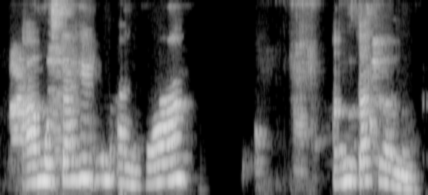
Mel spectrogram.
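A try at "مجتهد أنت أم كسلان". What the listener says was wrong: Nah, cuma intonasi pertanyaan harusnya Bu. Gitu ya, pertanyaan.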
